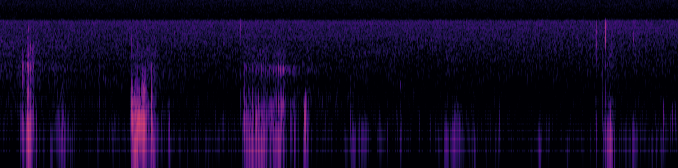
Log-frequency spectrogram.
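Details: Extremely loud hunger stomach growls from an empty stomach: loud gurgling growls and squelching rumbles at irregular intervals; ordinary borborygmi.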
